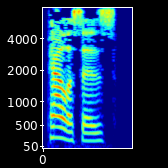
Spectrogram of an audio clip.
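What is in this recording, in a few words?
"palaces", British English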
